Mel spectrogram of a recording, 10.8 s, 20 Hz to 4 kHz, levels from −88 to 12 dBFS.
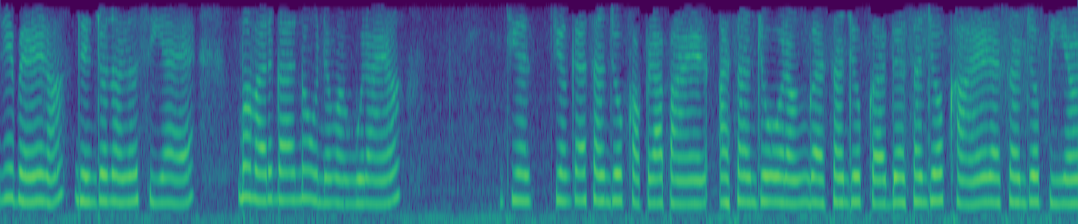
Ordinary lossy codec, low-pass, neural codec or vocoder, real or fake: MP3, 24 kbps; 3.6 kHz; codec, 16 kHz in and 24 kHz out, 1 kbps, XY-Tokenizer; fake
